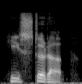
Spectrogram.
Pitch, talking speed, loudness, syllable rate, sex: 125 Hz, 215 wpm, -18 LUFS, 4.2 syllables/s, male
